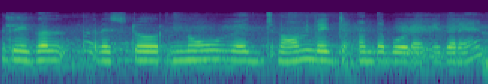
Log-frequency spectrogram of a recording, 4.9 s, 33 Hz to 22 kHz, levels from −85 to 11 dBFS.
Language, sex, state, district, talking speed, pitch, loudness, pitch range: Kannada, female, Karnataka, Raichur, 125 wpm, 205 Hz, -16 LUFS, 200-215 Hz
